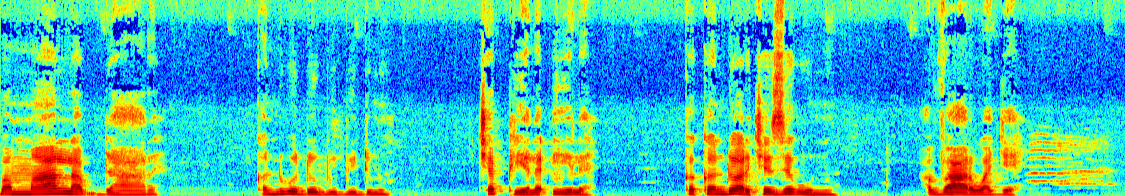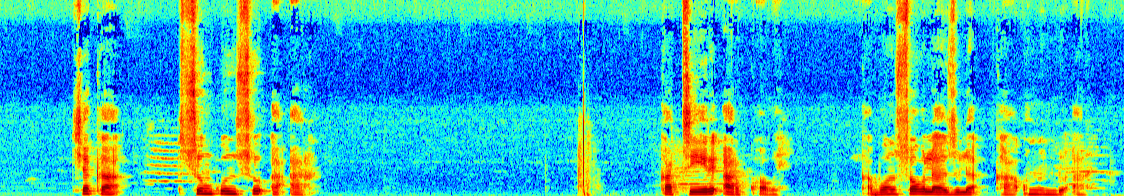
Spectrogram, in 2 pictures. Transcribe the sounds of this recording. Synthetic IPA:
ba˨mmaː˨˦la˨bdaː˨ɾɪ˦ | ka˨nu˦bo˦do˦ɡ͡bi˦ɡ͡bi˦du˦mu˦ | t͡ʃɛ˦pɪ˨ɛ˨la˨ʔɪː˦lɛ˨ | ka˨ka˨ndo˦a˨ɾɪ˨t͡ʃɛ˦zɛ˦ɣu˨nũ˨ | a˨vaː˨ɾɪ˨wa˨d͡ʒɛ˨ | t͡ʃɛ˦ka˨ | so˦ŋkʊ˦n˦so˦ʔa˨ʔa˨ɾɪ˨ | ka˨tʰɪː˦ɾɪ˦ʔa˨ɾɪ˨kʰɔ̰˨ɣɪ˨ | kʰa̰˨bɔ˦nsɔ˦ɣɪ˦la˦˨zu˦la˦kʰa˨ʔʊ˦nʊ˨n˦do˦ʔa˨ɾɪ˨

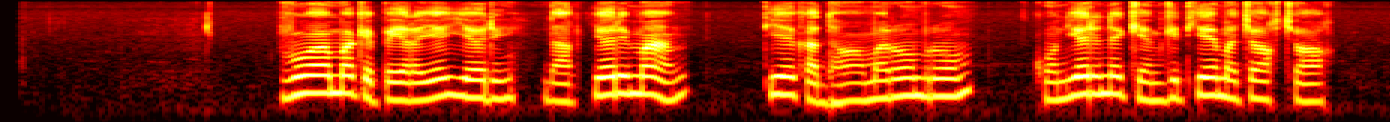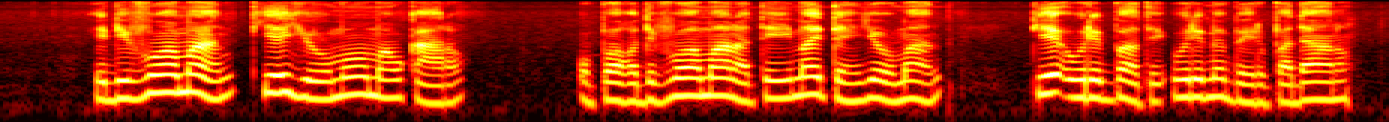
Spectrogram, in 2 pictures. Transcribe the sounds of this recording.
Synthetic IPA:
vɔ˦ŋa˦ma˦kɪ˨pɪ˨ɾɔ˨jɛ˦jə˦di˦ | dɔ˨kjə˦di˦ma˦˨n | tje˦ka˨dɔ˨ŋɔ˨ma˦ɾo˦mɾo˦m | kʊ˨njə˦ɾi˦ne˦ke˨nɡi˦tje˦ma˦t͡ʃɔ˦kt͡ʃɔ˦k | i˨di˨vu˦a˦ma˦˨ntje˦jo˨mɔ˦ma˦o˦ka˨ɾɔ˨ | o˨pɔ˨kɔ˨di˨vɔ˦a˦ma˦na˨tɪ˦ma˦i˦te˨ŋjo˦ma˦˨n | tje˦u˦ɾi˦bɔ˨ti˨ʔu˦ɾi˦mɛ˦be˨do˨pa˨da˦nɔ˦

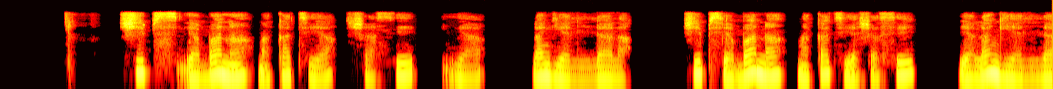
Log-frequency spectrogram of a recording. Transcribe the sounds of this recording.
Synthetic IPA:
ʃi˦psja˨ba˦na˦na˨ka˦tʰi˨ja˨ʃa˨se˦ | ja˨ | la˦ŋɡi˨ja˨li˨la˦la˦ | ʃi˦psja˨ba˦na˦na˨ka˦tʰi˨ja˨ʃa˨se˦ | ja˨la˦ŋɡi˨ja˨li˨la˦

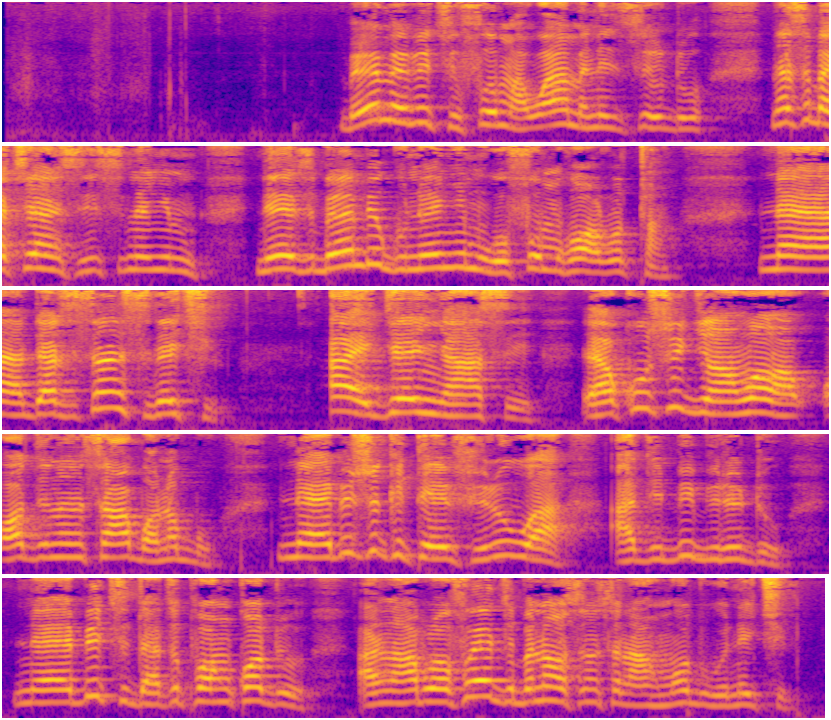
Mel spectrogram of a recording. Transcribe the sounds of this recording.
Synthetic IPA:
bɛ˨ɾe˦mã˨˦bi˦tʰi˨fu˦o˦mã˨wɔ˦a˦mã˨nɪ̃˦si˨si˦ɾdʊ˦ | nã˨sɛ˦bɛ˨t͡ɕʰɪ˦˨n̩˨si˨˦si˦nã˦ɲĩ˦m˨ | nã˨e˨d͡zi˨bɛ˦ã˦bi˦ɡu˨ñ˦ɲĩ˦m˨wɔ˨fo˦m˦hɔ˦˨ɾʊ˦tʰɔ̃˨n | nã˨da˨tʰɪ˨sɛ̃˦n̩˨si˨næ̃˦t͡ɕʰi˨ | a˨e˨d͡ʑe˦ɲã˨sɪ˨ | kʊ˦sʊ˦d͡ʑi˨nã˨hɔ˦˨ɔ˨dɪ˦nʊ̃˦n̩˦saː˦bɔ˨nʊ̃˦bʊ˨ | nã˨bi˦s̬ʊ˦ki˨taː˨fi˨ɾi˦wa˨a˨dɪ˨bi˦bi˨ɾi˦dʊ˨ | nã˨bi˦tʰi˨da˨tɪ˦pɔ˦ŋ̩˦kɔ˦dʊ˨ | a̰˨nã˨bʊ˨ɾɔ˨fʊ˦æ˦d͡zi˨bɛ˦nã˦ɔ˨sɪ˦n̩˦sa˨nã˨hʊ̃˨mɔ˦dʊ˨wɔ˨næ̃˦t͡ɕʰi˨

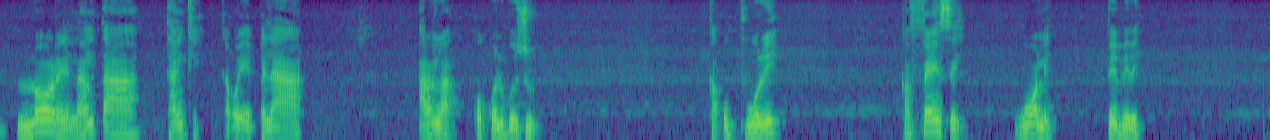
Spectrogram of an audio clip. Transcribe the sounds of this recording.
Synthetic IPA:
lɔː˦ɾɪ˨nã˨˦n˦taː˦ | ta˦ŋkɪ˨ | ka̰˨ʔʊ˦ɛ˨pɪ˨laː˦ | a̰˨ɾɪ˦la˨kɔ˨kɔ˨lɪ˦ɡo˨zu˦ | ka˨ʔʊ˨pʰu˨o˨ɾɪ˦ | ka˨fɛ˦n˦sɪ˨ | wɔ˦lɪ˨ | pe˦be˦be˦

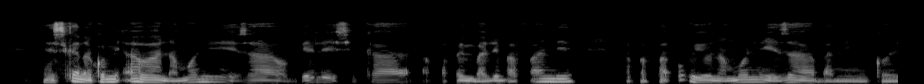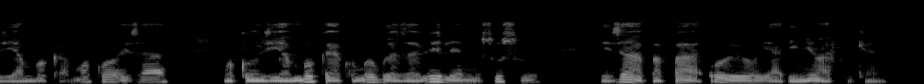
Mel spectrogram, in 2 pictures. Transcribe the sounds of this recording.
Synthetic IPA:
e˨si̥˦ka˦na˨ko˦mi˦ʔa˦wa˦na˨mɔ˦ni˦e˨za˦o˨be˦le˦e˨si̥˦kʰa˦b̥a˨pa˨pa˦e˨mba˨le˦ba˨fa˦ndi˦ | b̥a˨pa˨pa˦ʔo˦jo˦na˨mɔ˦ni˦e˨za˦ba˨mi˨kʰo˨nzi˨ja˨mbo˦ka˨mɔ˦kɔ˦e˨za˦ | mo˨ko˨nzi˨ja˨mbo˦ka˨ja˨ko˨ŋɡo˦bʁa˨za˨vi˦le˨mo˨su˦su˨ | e˨za˦˨pa˨pa˦o˦jo˦ja̰˨ʔi˨njɔ̃˦a̰˨fʁi˦kʰɛ̰˦n˨

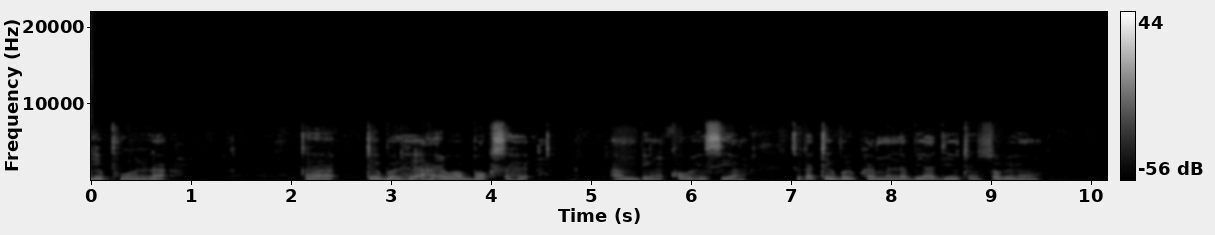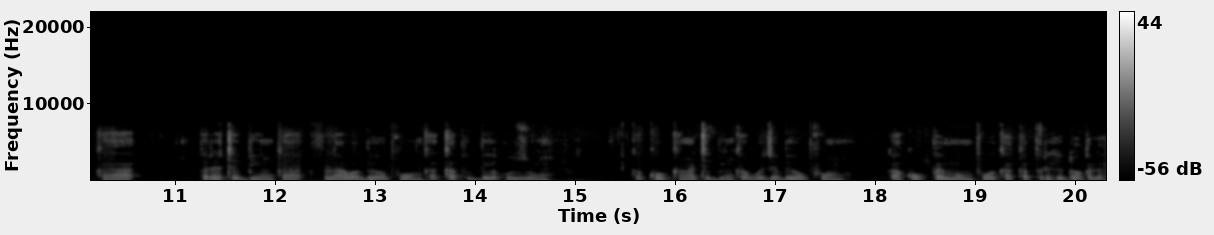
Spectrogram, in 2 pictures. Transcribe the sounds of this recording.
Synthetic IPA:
jɛ̰˨pʰu˦o˦nla̰˨ | ka˨ | te˦bʊ˨lɦɪ̰˦ʔa̰˦n˦ʔɪ̰˨˦wa˦bɔ˦ksɪ˨ɦɪ˦ | a˦n˦bɪ˨ŋkʰɔ˦ɣɪ˦hɪ˦si˦a˦ŋ | sɛ˦ka˨te˦bʊ˨lk͡pʰɛ˦mːɪ˦n˦la˨bɪ˦a˦˨dɪ˦e˦tʊ˨n˦sɔ̰˦ɣɪ˦hɪ˦ŋ | kʰa˨ | pɛ˨ɾɛ˦tʰa˨bi˦ŋkʰa˨fɨ̰˨laː˦wa˨bɛ˦o˨pʰu˦o̰˦ŋkʰa˨ka˦pɪ˦bɛ˦ʔo˨zʊ˦ŋ | ka˨kʰo˦kʰa˨ŋa˦tɪ˨bi˦ŋka˨wɔ˨d͡ʒɛ˨bɛ˦o˨pʰu˦o˦ŋ | ka˨ko˦k͡pʰɛ˦mːɪ˦mpʰʊ˦o̰˦kʰa˨ka˨pɪ˨ɾɪ˦hɪ˦dɔ˦ɣɪ˦lɪ̰˨

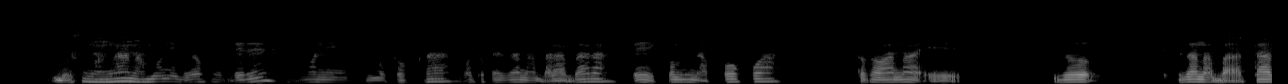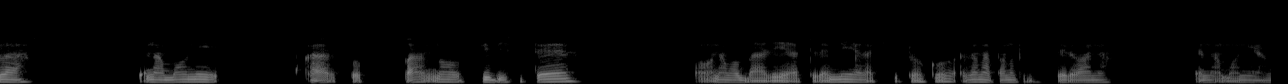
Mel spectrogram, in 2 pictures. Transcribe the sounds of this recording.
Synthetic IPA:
bo˨so˦na˨ŋɡa˦na˨mɔ˦ni˦bi˨lɔ˦kɔ˨e˨be˨le˦na˨mɔ˦ni˦mo˨to˨ka˦mo˨to˨ka˦e˨za˦na˨ba˨la˨ba˦la˦pe˦e˨ko˦mi˦na˨p̚o˦kwa˦ | mo˨to˨ka˦wa˦na˦ḛ˨˦ | e˨za˦na̰˨ba̰˨ta˦la˦ | pḛ˦na˨mɔ˦ni˦ | kʰa˨to˨ | pa˦no˦py˨bli˨si˨tɛ˦ʁ | a̰˦na˨mo˨ba̰˨lḭ˦a̰˨tɛ˨lɛ̰˦mi˦a˨la̰˨ki̥˦ki˨tɔ˦kɔ˦a̰˨za˦na˨pa˦no˦py˨bli˨si̥˨tɛ˦ʁwa˦na˦ | pe˦na̰˨mɔ̰˦ni˦ja˦ŋɡ

